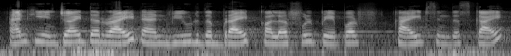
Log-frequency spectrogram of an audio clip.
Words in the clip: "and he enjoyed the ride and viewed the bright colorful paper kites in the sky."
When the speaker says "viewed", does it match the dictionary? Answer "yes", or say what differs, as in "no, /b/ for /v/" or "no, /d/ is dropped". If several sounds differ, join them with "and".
yes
